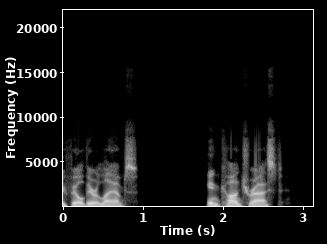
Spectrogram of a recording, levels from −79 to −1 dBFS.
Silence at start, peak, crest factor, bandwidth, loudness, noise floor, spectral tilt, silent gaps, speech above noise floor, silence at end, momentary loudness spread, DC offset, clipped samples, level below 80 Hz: 0 s; 0 dBFS; 20 dB; 9.8 kHz; -19 LUFS; under -90 dBFS; -5 dB/octave; 1.00-1.74 s, 2.87-3.10 s; over 72 dB; 0 s; 10 LU; 2%; under 0.1%; -46 dBFS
